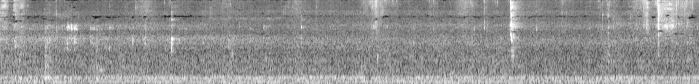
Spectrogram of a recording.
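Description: Close-up chewing of chicken liver and gizzard with rice, with soft moist squishing as fingers mix rice on a plate, over a steady low hum. Two sharp clicks stand out in the second half.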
